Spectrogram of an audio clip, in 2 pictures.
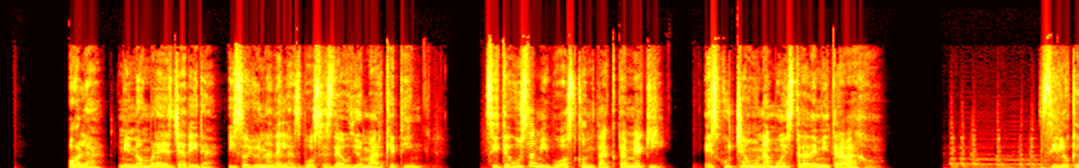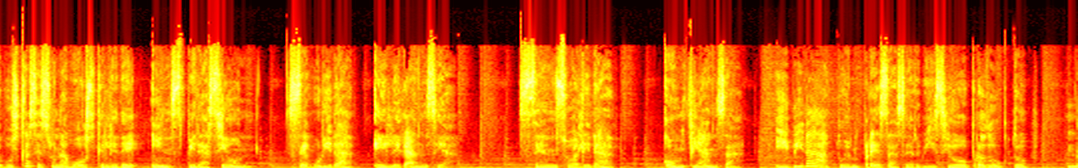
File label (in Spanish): mexicana; Locutores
